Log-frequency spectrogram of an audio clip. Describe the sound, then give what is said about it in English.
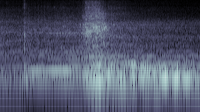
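A noisy motorbike passes outside, its engine droning steadily, then swelling into a louder, raspy roar midway before settling back to a rumbling hum. There is a sharp tick early on and no talking. “Yes, we're going to pause for the noisy motorbike.”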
